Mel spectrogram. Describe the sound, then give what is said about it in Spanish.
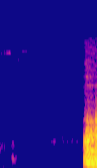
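A single loud sneeze bursts out suddenly after near silence, harsh and breathy, and ends abruptly. “Salud.”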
